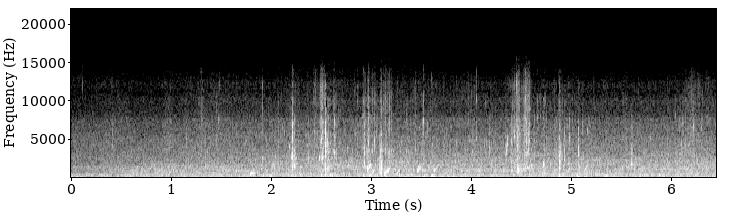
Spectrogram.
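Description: Shallow creek water running over rocks, with scattered small splashes and knocks as a landing net is moved in the water.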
